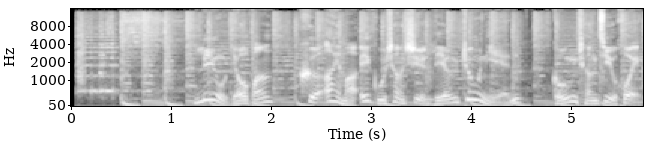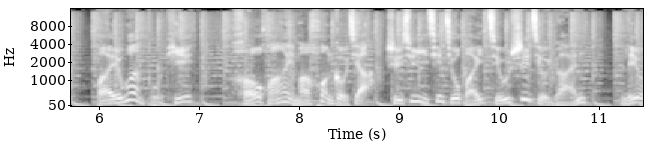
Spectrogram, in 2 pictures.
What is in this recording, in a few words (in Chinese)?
男 促销; 爱玛电动车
